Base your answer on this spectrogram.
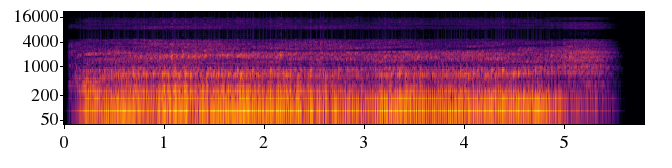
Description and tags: Colossal growl
Inspired by the Monster Hunter videogame franchise. Made these sounds in Ableton Live 9. I want to get into sound design for film and games so any feedback would be appreciated.
growl, giant-monster, monster, giant, beast, scary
